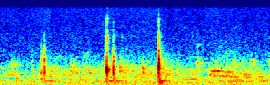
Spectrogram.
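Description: A game clock button is pressed with a click.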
